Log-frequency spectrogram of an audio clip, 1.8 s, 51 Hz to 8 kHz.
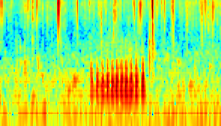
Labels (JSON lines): {"label": "biophony, damselfish", "recorder": "SoundTrap 300"}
